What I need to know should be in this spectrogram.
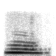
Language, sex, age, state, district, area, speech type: Bengali, male, 18-30, West Bengal, Paschim Bardhaman, urban, conversation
